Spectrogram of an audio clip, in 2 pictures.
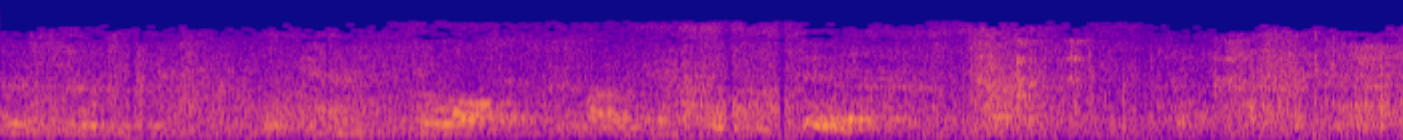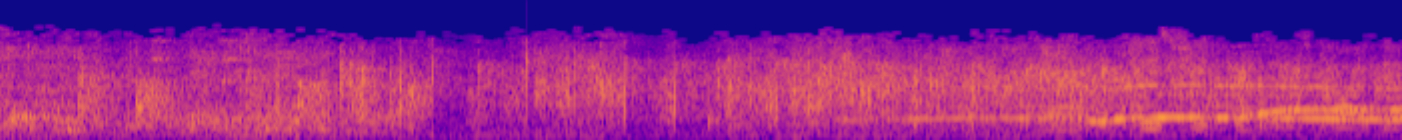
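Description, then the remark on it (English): A large crowd fills Bookshop Santa Cruz, a bookshop in Santa Cruz, with steady, overlapping chatter, many voices blending into a loud, continuous murmur that never lets up, with occasional brighter voices rising above the hubbub. “Pretty large crowd.”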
